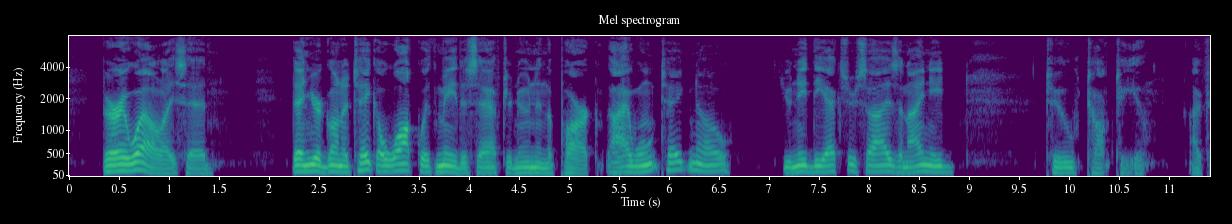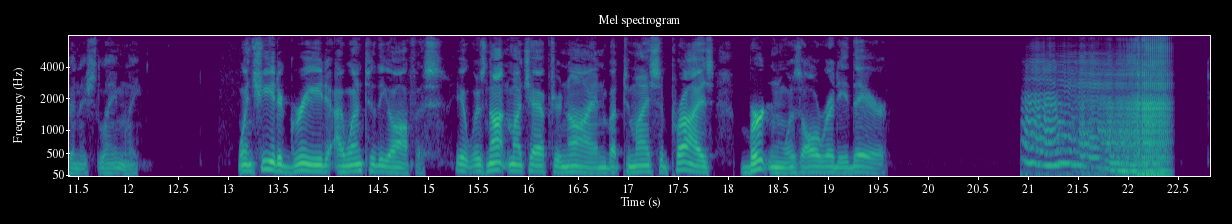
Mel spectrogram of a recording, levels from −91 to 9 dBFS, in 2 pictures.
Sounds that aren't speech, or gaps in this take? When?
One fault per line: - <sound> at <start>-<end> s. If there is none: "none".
- squeak at 20.9-22.5 s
